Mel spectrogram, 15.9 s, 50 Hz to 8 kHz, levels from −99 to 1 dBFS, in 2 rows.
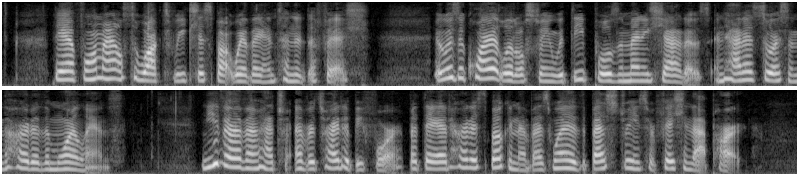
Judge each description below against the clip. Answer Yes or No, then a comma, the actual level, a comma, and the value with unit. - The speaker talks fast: Yes, fast, 240 wpm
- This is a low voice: No, very high, 255 Hz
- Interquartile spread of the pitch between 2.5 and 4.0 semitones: Yes, average, 3.5 semitones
